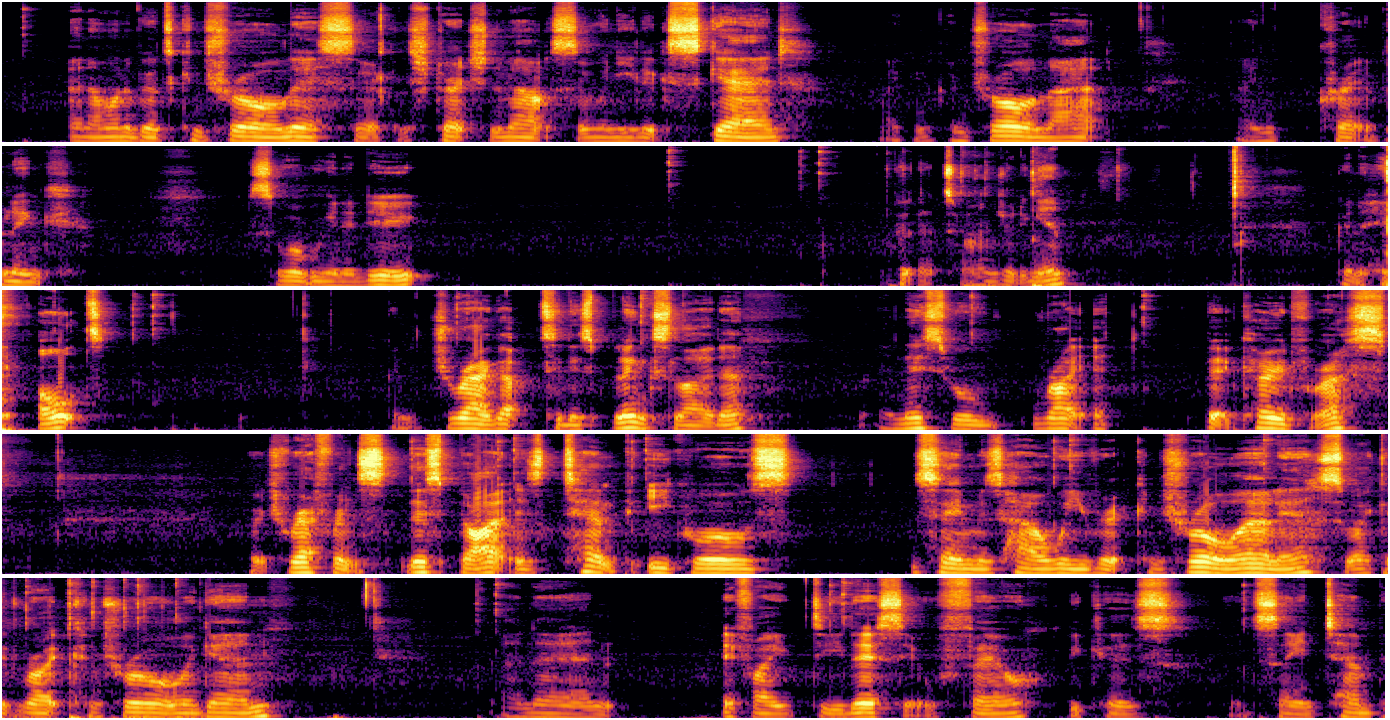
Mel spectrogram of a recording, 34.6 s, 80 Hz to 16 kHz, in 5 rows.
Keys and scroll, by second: 11.4 1, 11.7 0, 12.0 Return, 27.4-29.0 typing.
